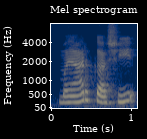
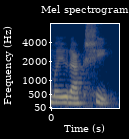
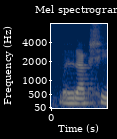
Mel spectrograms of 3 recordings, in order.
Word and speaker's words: मयूराक्षी: ठीक है, मयूर काशी होगा ये, सॉरी, मयूर काशी प्रोजेक्ट। निम्नलिखित में से कौन दो राज्य मयूराक्षी, ठीक है, मयूराक्षी है, यहाँ प्रोनाउंसिएशन में थोड़ा मिस्टेक हो गया, मयूराक्षी परियोजना से लाभान्वित हो रहे हैं।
